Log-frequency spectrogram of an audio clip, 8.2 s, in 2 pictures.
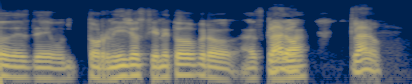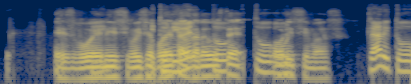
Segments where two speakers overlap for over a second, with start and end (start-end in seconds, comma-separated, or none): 5.0-7.0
